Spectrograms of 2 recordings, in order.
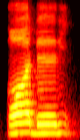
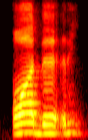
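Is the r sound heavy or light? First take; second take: light; light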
